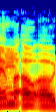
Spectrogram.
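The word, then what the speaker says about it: Moog: but anyway I want m o o g is pronounced moo I almost got a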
